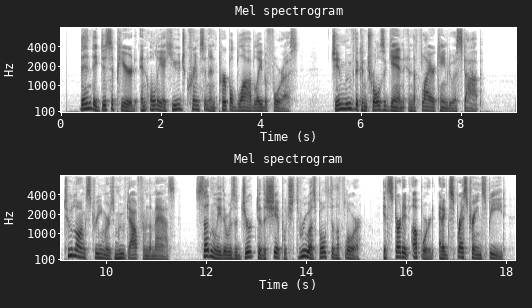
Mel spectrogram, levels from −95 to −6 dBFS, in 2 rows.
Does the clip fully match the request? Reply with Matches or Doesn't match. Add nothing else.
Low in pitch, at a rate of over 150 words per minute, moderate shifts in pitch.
Doesn't match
